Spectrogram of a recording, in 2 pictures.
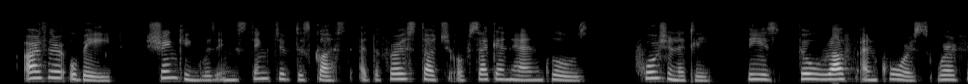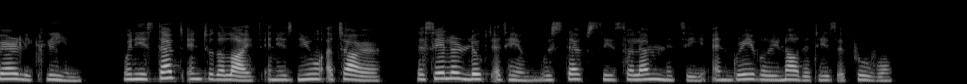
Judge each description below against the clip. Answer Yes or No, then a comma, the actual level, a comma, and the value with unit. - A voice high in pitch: Yes, high, 220 Hz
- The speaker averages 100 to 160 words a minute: Yes, average, 145 wpm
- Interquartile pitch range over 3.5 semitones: No, average, 3.2 semitones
